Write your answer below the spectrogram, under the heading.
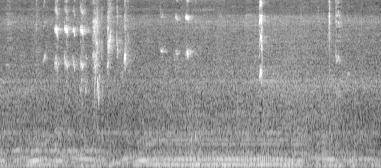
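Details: Caged African lovebirds at meal time with holy basil: a quick run of thin, high twittering notes, then a few scattered single chirps over low background noise.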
